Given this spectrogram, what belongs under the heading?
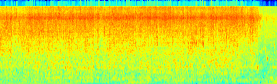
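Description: A strong, steady gush of water runs from a shallow well pump, loud and close, holding constant for several seconds before easing slightly at the very end, with no voices.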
